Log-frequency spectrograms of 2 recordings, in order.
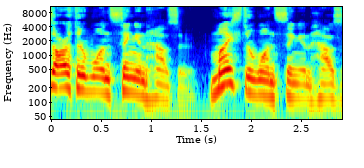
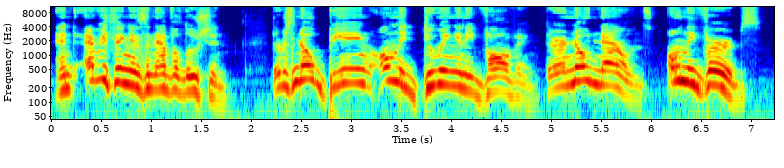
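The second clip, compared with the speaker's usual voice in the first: higher-pitched grandiose declaiming; pompous self-proclaimed philosopher; 5 semitones higher than usual. A narrator's reading. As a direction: proclaim it like a self-important sage.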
